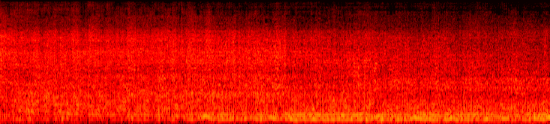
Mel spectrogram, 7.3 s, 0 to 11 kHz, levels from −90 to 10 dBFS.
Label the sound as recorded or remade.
remade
